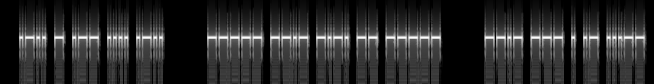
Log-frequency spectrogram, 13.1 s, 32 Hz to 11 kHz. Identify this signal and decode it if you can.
Morse code, heard as a keyed tone, about 21 wpm, 800 Hz. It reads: LTWHL 0QCM0 QOEA3
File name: CW / DET / 1 6 1500C S C 20wpm 2116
